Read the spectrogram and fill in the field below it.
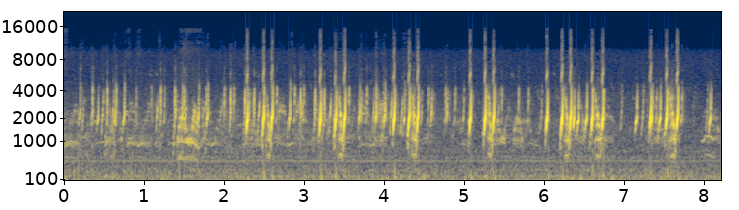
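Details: Night quail calling: a continuous busy chorus of short sharp chirps and squawks from many birds, roughly one burst per second but irregular, with a constant low hum.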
